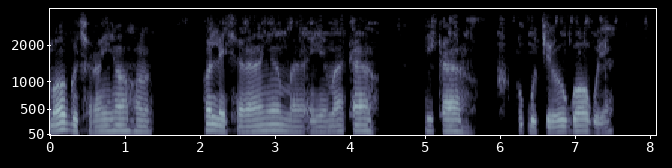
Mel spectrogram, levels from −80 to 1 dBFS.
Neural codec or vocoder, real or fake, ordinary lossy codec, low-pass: none; real; none; 3.6 kHz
